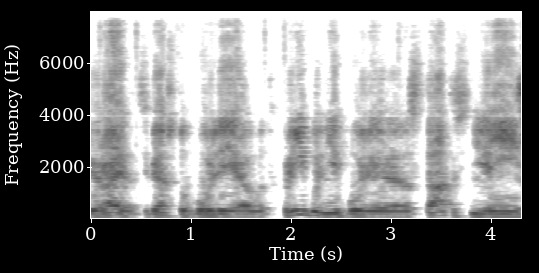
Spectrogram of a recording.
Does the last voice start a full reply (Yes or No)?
Yes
